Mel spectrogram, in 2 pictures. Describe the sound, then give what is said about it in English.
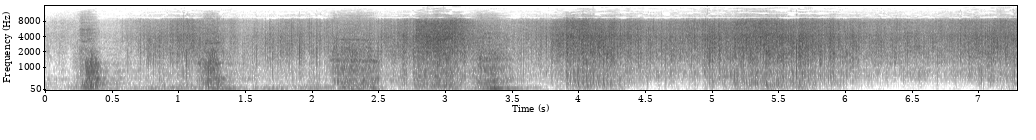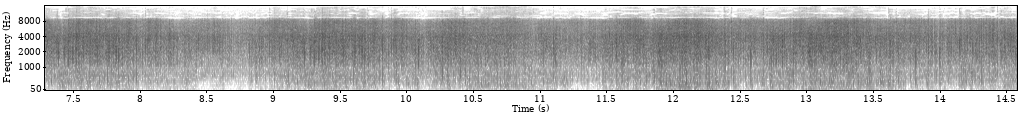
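Steady, breathy blowing rushes over a small fire that has almost gone out, to bring it back to life, while embers snap and crackle, with sharp pops clustered in the first few seconds before a sustained hiss takes over. “Almost gone out. I will blow it into life.”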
